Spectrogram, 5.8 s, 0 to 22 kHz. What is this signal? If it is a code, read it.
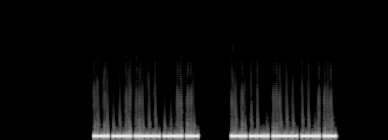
Morse code, heard as a keyed tone, about 47 wpm, 700 Hz. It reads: LZ2ZU LZ2ZU
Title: DXCC-100 Call Signs - 5 Characters - Repeated 2x - 50wpm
